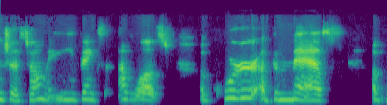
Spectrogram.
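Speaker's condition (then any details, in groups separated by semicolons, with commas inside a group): Friedreich's ataxia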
